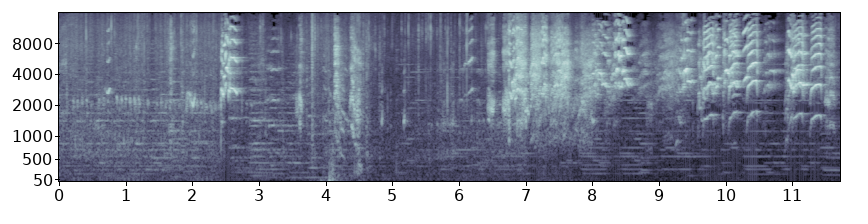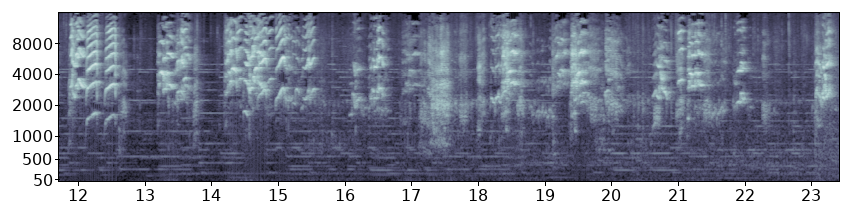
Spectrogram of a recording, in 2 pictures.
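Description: Rainbow lorikeets screeching: many short, shrill calls in quick, overlapping bursts, over steady background music.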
